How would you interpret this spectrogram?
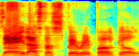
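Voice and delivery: loud, lifted cheer of approval; acted hearty encouragement. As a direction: play a pleased mentor cheering someone on. Acted hearty encouragement after giving in.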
